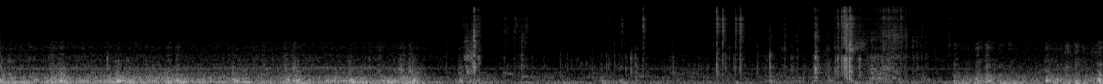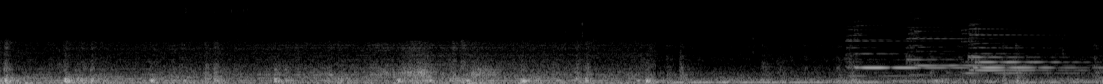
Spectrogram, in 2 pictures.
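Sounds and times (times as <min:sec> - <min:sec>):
train rumbling with knocks: 0:00.0 - 0:04.7, 0:09.3 - 0:22.0
music: 0:19.5 - 0:22.0.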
